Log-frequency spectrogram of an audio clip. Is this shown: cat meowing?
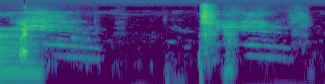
yes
